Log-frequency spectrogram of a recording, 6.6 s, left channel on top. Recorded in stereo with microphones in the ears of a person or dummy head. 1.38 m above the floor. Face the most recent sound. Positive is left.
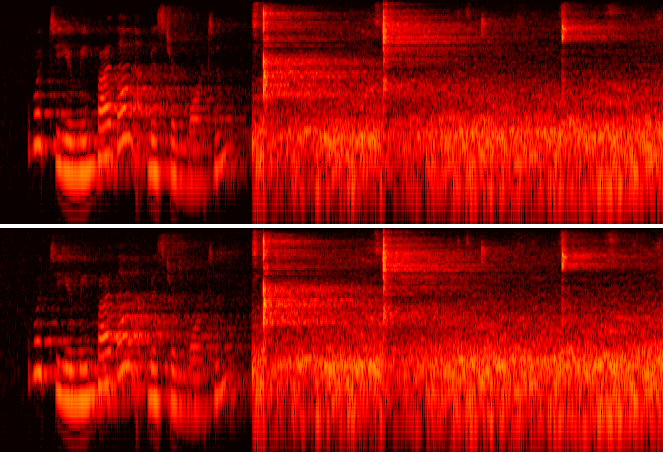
turn(degrees=-5)  # may be behind; listen again after turning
